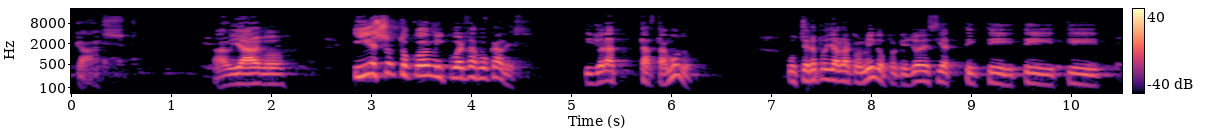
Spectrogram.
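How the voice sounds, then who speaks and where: Guest preacher, male, fairly high voice, animated testimony-style sermon to a church crowd. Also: moderate pace, pauses often, husky. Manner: animated storyteller, calls out "amen" to the congregation.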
